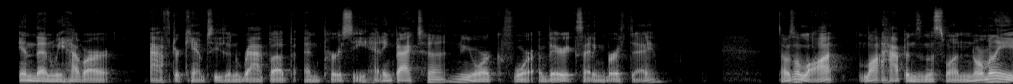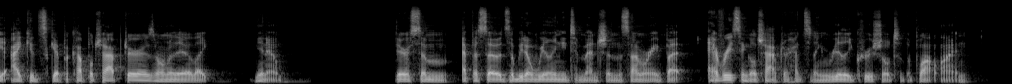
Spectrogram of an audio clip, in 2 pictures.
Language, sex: English, male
